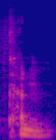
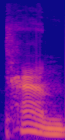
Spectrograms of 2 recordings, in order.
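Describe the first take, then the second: First: The vowel is reduced to a weak schwa. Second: The vowel is full and clear. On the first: "this weak form of can" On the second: "the full form, can"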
